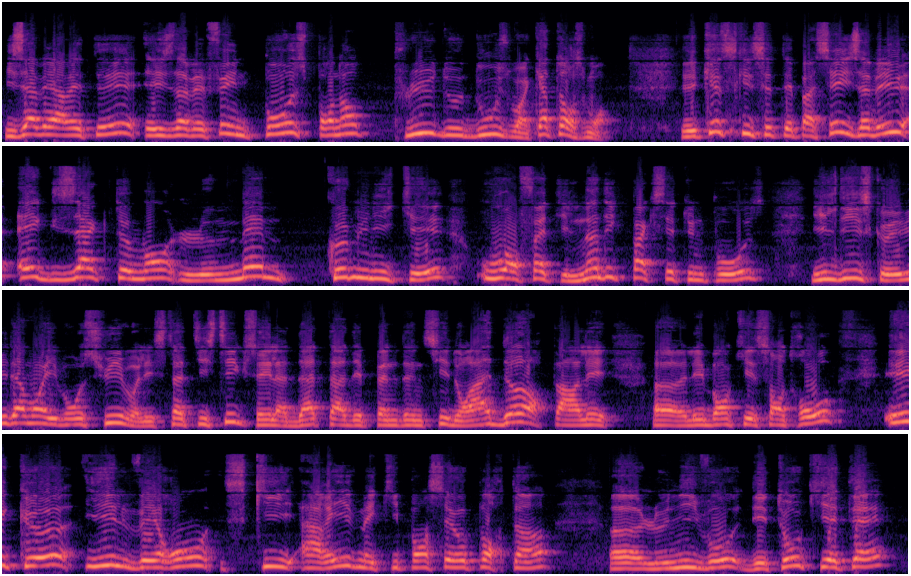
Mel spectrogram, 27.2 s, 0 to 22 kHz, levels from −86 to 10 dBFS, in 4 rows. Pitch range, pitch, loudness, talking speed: 170-230 Hz, 200 Hz, -19 LUFS, 170 wpm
